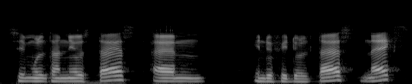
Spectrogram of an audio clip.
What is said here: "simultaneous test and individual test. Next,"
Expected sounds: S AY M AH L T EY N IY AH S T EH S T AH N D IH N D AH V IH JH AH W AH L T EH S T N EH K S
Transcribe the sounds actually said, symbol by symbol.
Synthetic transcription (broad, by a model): S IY M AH L T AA N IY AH S T EH S T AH N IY N D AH F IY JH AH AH L T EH S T N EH K S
